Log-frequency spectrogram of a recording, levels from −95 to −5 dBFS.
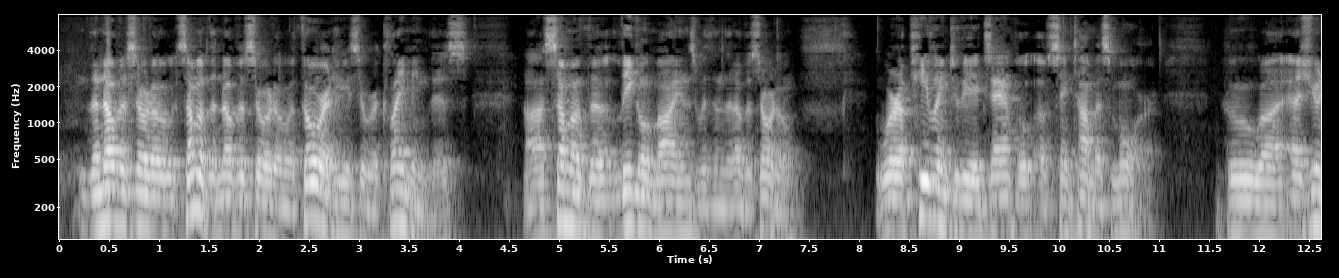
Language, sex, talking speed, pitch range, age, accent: English, male, 170 wpm, 110-125 Hz, 40-59, American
